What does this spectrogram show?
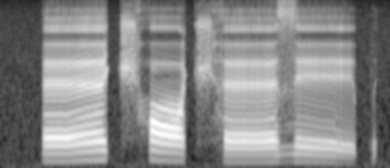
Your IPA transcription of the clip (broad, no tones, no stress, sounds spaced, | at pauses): ɛː t͡ʃʰ ɒː t͡ʃʰ ɛː z eː p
